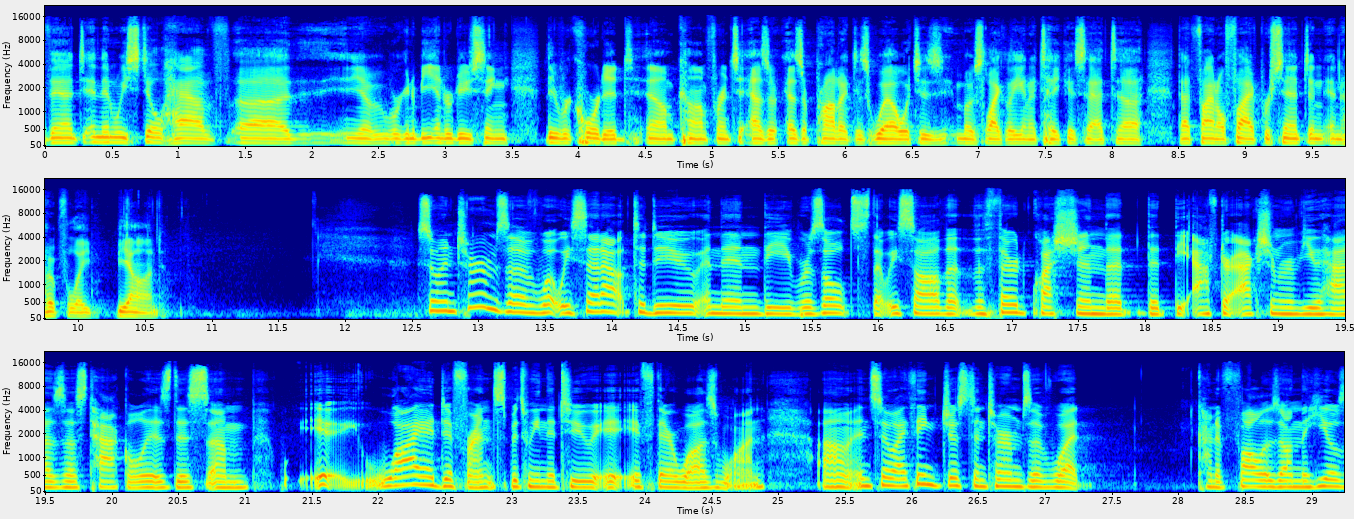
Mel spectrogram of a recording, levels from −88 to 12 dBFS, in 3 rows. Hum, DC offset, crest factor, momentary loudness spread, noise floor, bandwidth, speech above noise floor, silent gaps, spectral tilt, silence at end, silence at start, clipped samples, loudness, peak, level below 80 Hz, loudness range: none; under 0.1%; 18 dB; 5 LU; -62 dBFS; 16.5 kHz; 44 dB; none; -5 dB/octave; 0 s; 0 s; under 0.1%; -18 LUFS; 0 dBFS; -64 dBFS; 2 LU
